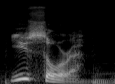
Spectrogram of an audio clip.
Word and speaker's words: Jusurö: Now, I had to Google this to get somewhere close to the correct pronunciation. Jusurö by Jusurö is what I'm going with.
